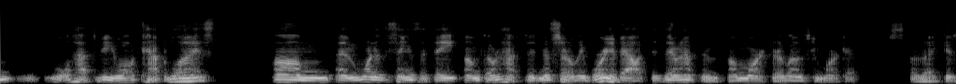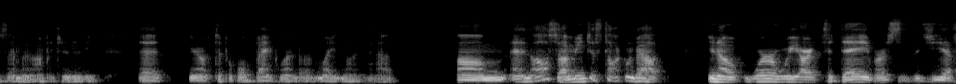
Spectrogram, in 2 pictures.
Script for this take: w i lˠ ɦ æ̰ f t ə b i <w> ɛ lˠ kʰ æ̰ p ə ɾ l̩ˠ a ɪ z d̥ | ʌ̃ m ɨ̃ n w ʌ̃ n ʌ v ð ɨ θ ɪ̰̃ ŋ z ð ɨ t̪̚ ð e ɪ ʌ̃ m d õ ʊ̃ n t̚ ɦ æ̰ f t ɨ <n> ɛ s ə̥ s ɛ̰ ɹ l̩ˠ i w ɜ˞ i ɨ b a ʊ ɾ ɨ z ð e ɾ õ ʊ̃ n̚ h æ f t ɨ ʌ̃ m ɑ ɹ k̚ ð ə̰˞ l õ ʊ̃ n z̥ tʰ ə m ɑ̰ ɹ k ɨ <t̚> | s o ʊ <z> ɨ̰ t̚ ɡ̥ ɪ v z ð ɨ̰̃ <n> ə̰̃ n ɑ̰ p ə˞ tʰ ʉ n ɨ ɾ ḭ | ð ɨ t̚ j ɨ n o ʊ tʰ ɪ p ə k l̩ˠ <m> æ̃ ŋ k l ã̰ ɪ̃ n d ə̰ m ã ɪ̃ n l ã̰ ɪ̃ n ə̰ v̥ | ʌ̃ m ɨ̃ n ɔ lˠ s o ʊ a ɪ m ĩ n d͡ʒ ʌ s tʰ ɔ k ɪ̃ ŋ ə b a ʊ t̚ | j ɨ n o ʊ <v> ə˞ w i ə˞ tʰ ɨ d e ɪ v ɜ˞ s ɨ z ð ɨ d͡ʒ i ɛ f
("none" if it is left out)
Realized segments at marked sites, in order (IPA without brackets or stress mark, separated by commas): w, n, t̚, ð, m, b, w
